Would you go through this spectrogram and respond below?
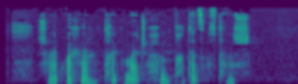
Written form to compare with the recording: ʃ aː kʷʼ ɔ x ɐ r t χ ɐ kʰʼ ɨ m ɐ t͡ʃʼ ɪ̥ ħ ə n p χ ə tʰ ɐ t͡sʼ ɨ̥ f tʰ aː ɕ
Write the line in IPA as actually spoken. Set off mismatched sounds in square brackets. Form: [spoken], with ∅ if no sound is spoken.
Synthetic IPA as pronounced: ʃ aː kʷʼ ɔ x ɐ r t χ ɐ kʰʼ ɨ m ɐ t͡ʃʼ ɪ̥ ħ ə [m] p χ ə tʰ ɐ t͡sʼ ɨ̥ f tʰ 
